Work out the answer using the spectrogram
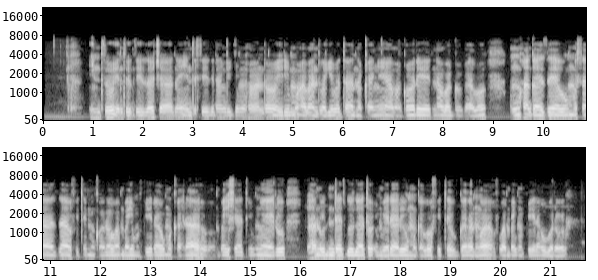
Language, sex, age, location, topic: Kinyarwanda, male, 50+, Musanze, government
